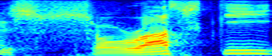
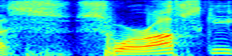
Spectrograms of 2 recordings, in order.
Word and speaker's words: Swarovski: photo made on those how do you say sovi crystal staircases yes uh Swarovski Crystal yes we uh we've got we've been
